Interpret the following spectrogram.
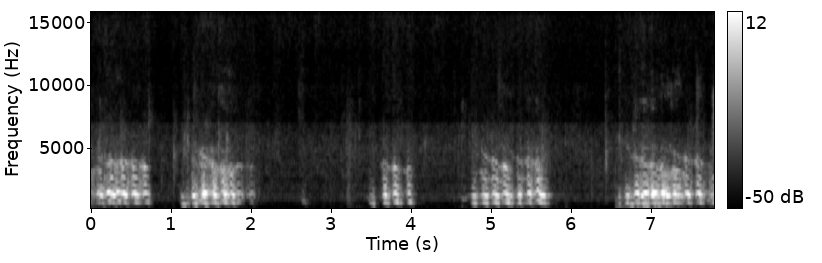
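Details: Dybowski's brown frogs calling on a mild, rainy 21 January in Korea: five bursts of rapid, chuckling pulses, each under a second long, separated by short quiet gaps.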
